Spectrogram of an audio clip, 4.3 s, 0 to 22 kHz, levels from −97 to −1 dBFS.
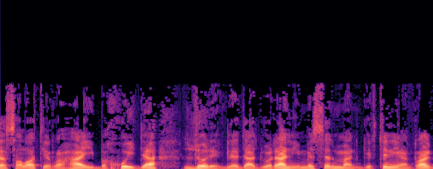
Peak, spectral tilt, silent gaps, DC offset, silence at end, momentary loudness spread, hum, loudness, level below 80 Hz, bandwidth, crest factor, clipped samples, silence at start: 0 dBFS; -6.5 dB/octave; none; under 0.1%; 0 s; 7 LU; none; -20 LUFS; -56 dBFS; 11.5 kHz; 20 dB; under 0.1%; 0 s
